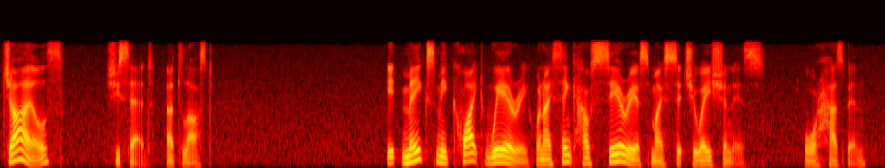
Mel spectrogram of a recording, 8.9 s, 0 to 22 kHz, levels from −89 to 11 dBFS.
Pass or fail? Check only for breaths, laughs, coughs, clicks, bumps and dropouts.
pass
